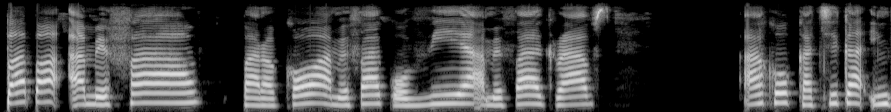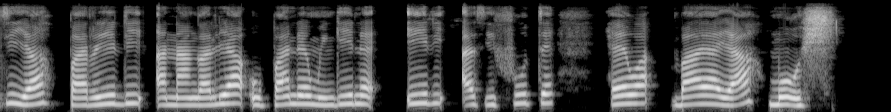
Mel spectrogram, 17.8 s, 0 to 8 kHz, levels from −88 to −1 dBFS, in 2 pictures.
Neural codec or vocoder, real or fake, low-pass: none; real; 7.2 kHz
